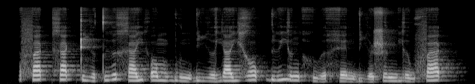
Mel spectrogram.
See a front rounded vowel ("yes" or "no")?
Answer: no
